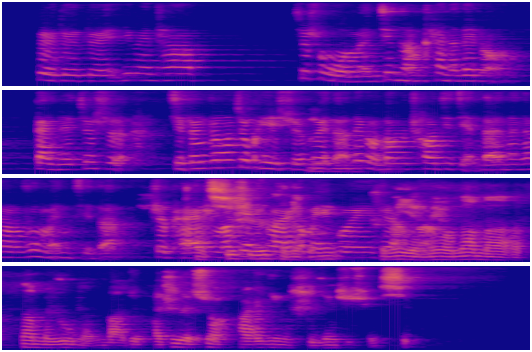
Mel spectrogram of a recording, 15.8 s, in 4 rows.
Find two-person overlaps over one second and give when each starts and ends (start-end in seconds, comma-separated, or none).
9.3-11.2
